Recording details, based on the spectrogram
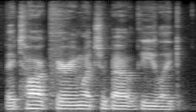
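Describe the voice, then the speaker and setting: A man's voice: lowish voice, fairly even intonation, moderate pace, fairly bright tone. A man hosting a casual livestream book discussion, searching for words as he goes. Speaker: show host, reads viewer comments.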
